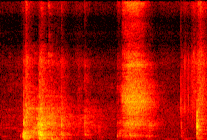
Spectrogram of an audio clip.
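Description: A short exclamation of 'oh', then a brief rustle and a sharp click near the end from something being handled at a table.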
